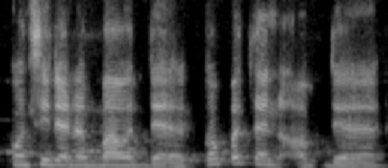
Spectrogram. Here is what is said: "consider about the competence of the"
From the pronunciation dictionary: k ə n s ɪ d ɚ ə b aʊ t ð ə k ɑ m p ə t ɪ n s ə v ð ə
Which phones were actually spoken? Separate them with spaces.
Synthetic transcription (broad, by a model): k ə n s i d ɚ ə b aʊ t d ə k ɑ p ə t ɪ n ə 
